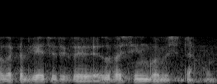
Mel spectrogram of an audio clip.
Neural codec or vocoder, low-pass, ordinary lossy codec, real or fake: none; 3.6 kHz; AAC, 16 kbps; real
